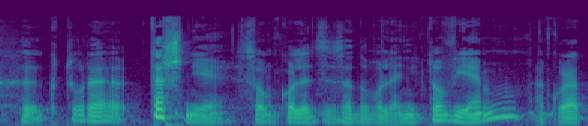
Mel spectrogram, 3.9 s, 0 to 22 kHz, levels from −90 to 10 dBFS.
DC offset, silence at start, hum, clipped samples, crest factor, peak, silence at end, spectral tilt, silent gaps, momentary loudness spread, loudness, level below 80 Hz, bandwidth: under 0.1%; 0 s; none; under 0.1%; 24 dB; -6 dBFS; 0 s; -4.5 dB/octave; none; 11 LU; -30 LUFS; -54 dBFS; 13.5 kHz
